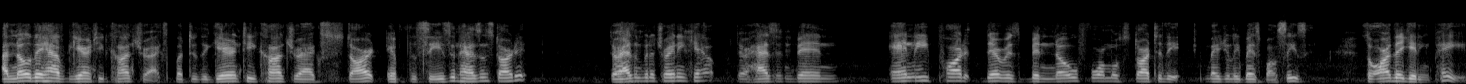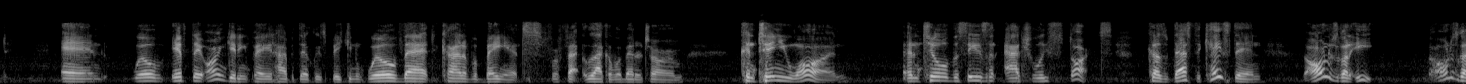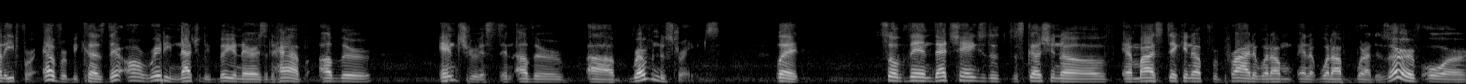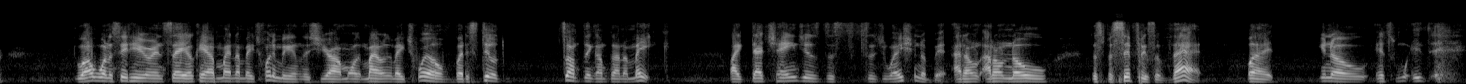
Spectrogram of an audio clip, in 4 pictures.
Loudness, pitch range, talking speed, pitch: -26 LUFS, 130-155 Hz, 185 wpm, 140 Hz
